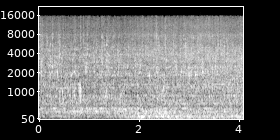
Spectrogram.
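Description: A washing machine fills with water on its automatic fill setting, a steady gushing rush of incoming water that holds an even level throughout, nearby and with no talking.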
